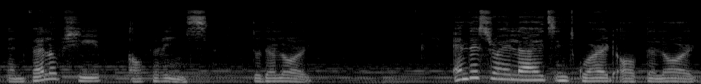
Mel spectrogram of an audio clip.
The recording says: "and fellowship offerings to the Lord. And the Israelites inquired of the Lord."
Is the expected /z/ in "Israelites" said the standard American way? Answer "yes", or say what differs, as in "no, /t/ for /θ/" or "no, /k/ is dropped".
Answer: no, /s/ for /z/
